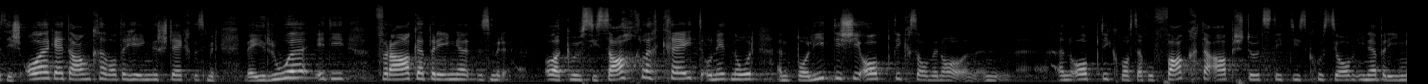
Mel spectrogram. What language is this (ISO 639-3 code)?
gsw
